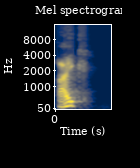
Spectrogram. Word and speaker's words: Icke: Is that how you say his name? Ike? – Yes. – Icky.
